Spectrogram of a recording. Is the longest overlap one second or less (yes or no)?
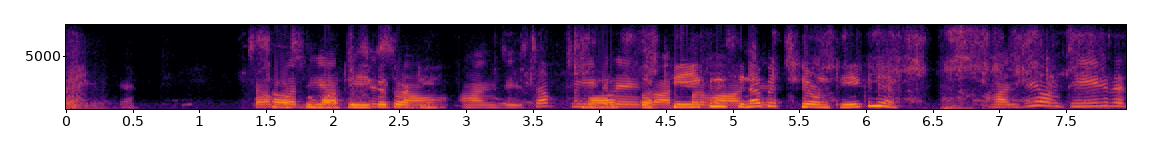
no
